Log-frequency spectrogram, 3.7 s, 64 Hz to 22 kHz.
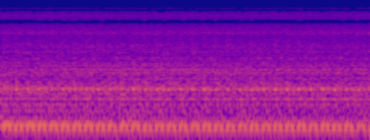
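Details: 2011 Dodge Journey 3.6 V6 after lifter and rocker replacement, cold start: smooth, even idle with a steady low drone and no top-end ticking; the earlier tick is gone and the engine runs normally.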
